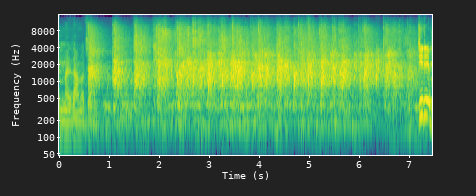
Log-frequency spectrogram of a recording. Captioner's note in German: Beifall CDU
